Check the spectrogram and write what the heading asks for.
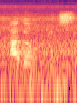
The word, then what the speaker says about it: Adamkiewicz: বানানটা দেখো, ADAMKIEWICZ, আদমকিস।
